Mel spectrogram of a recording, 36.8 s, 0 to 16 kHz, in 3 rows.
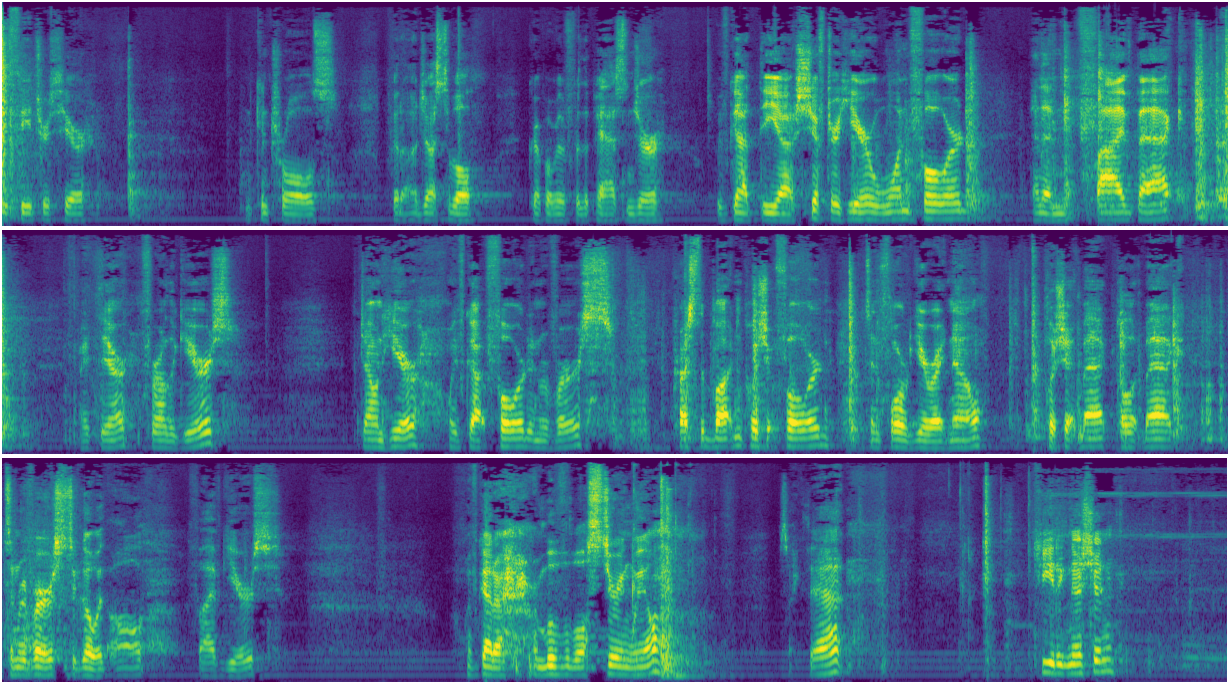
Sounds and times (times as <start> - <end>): Speech: 0.0 - 1.0, 2.4 - 9.7, 10.3 - 11.9, 13.0 - 14.7, 15.8 - 27.4, 29.1 - 31.3, 32.3 - 33.1, 34.8 - 35.8.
